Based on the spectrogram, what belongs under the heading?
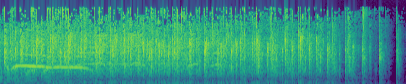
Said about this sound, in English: Give God a good clap.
